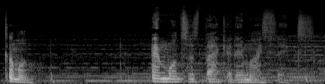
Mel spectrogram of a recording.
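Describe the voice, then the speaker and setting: A man's voice: fairly low pitch, unhurried, over music, lightly acted. A man playing a disapproving, exasperated senior agent in a video game, with a curt, formal and dry delivery. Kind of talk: video game cutscene acting.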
